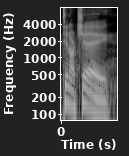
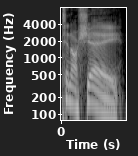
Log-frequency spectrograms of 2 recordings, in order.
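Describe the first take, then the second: First: The last syllable starts with a 'ch' sound. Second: The last syllable starts with a 'sh' sound. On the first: The speaker calls it right. "Probably a cha" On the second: The speaker calls it wrong. "not a sha"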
